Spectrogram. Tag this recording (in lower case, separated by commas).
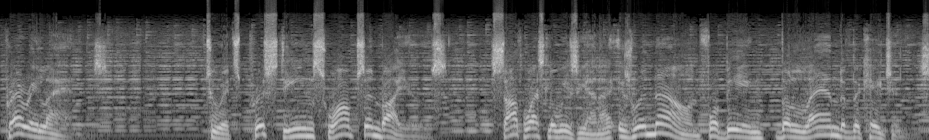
music, speech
